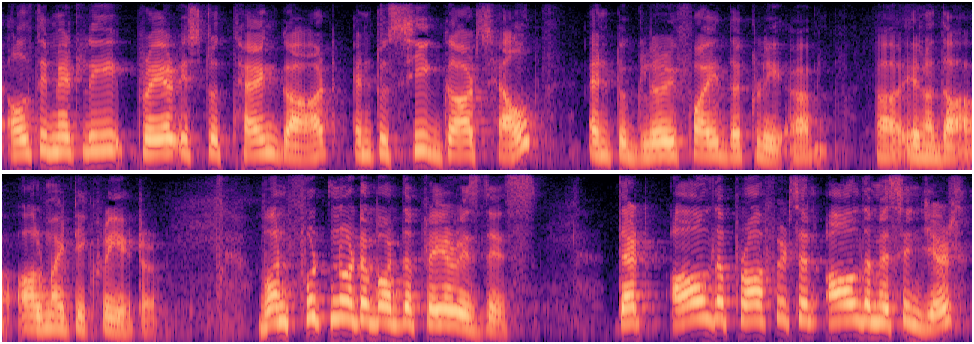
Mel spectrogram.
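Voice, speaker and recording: High-voiced with a darkish tone, this young Indian man works as a mosque guide and educator, leading visitors from a hallway into a classroom. His explanations are friendly and informative, and he laughs a lot.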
